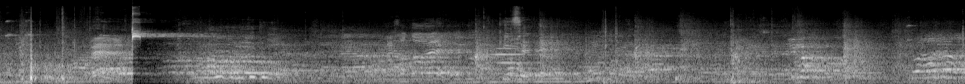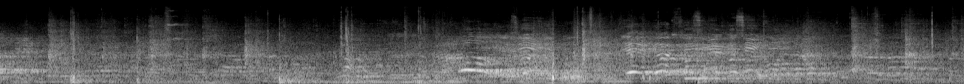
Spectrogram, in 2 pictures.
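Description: Indoor five-a-side football in a reverberant hall: players' voices calling out over repeated thuds of the ball being kicked and bouncing on artificial turf. There is a sharp bang about a second and a half in.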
